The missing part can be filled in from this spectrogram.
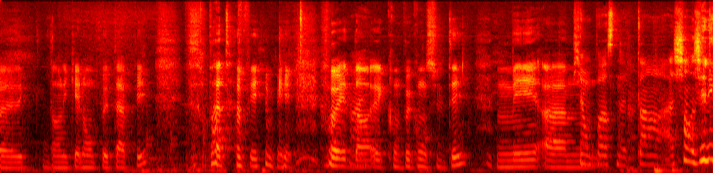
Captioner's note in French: rire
